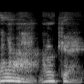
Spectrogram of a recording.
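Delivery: mock deflated voice. Retelling how a guest slumped once the photos ended: imitating a deflated voice. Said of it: "his shoulders just shrunk".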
